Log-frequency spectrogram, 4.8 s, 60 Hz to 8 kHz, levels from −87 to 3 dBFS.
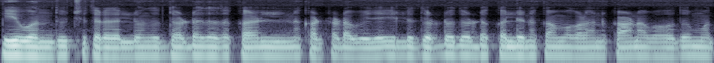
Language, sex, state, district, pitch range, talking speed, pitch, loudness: Kannada, male, Karnataka, Koppal, 105-110 Hz, 165 wpm, 105 Hz, -18 LUFS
